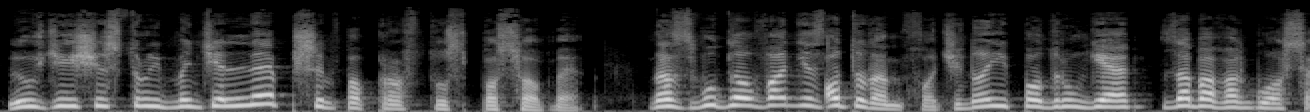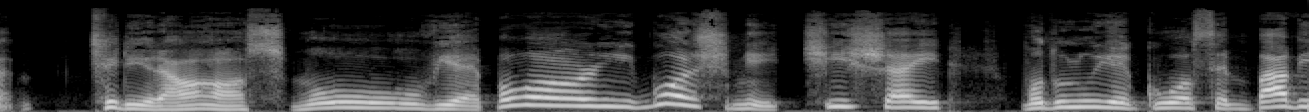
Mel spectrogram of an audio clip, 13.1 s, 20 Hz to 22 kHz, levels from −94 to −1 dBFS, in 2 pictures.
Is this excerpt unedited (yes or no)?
no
